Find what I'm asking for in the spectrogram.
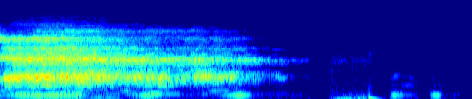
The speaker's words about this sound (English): One breath in and one breath out.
